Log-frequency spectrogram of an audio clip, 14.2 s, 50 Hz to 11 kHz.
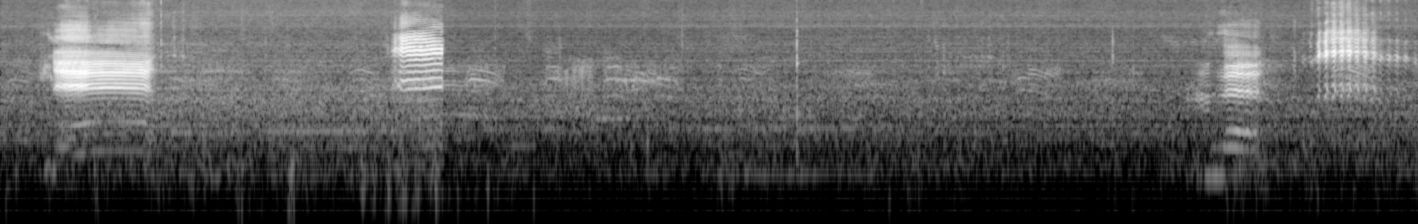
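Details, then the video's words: Several sheep at Egton in the North Riding of Yorkshire, April 2012: a loud bleat at the start, a shorter one near four seconds, then a long pause before two more bleats near the end. "Yorkshire Sheep"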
